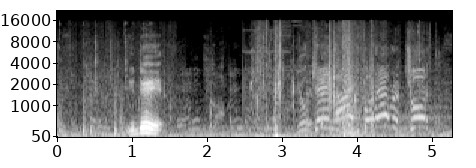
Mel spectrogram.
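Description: A man cries out and groans while struggling.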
